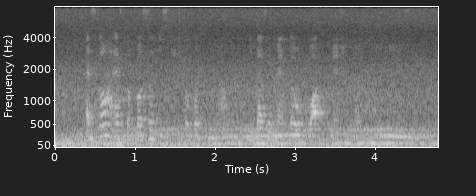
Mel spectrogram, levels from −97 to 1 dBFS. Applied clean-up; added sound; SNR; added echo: none; Gull, seagull; -4 dB; reverberation time 0.3 s.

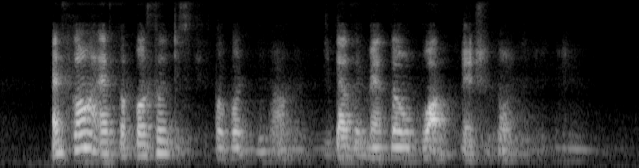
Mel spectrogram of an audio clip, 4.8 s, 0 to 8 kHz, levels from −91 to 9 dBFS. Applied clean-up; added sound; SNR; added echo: neural mask model DeepFilterNet 3.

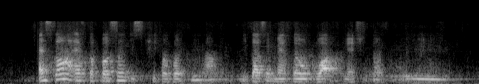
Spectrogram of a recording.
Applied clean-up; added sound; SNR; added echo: neural separator model SepFormer DNS4.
